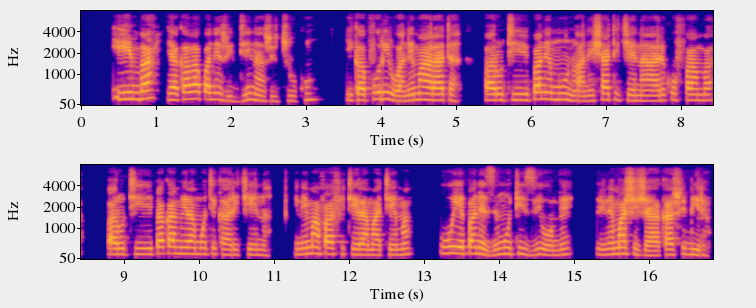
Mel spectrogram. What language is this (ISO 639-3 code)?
sna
